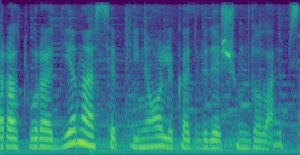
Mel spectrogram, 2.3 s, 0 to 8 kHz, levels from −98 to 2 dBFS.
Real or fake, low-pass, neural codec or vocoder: real; 7.2 kHz; none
